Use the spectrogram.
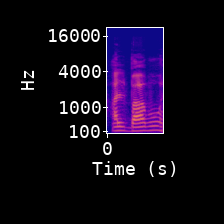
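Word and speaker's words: الباب: al-lam is silent and there are some words in which lam is not silent. Al-babu here, lam is not silent. So, we'll just read it al-babu. But in at-tajiru, lam is silent. So, we will put a shadda on ta.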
